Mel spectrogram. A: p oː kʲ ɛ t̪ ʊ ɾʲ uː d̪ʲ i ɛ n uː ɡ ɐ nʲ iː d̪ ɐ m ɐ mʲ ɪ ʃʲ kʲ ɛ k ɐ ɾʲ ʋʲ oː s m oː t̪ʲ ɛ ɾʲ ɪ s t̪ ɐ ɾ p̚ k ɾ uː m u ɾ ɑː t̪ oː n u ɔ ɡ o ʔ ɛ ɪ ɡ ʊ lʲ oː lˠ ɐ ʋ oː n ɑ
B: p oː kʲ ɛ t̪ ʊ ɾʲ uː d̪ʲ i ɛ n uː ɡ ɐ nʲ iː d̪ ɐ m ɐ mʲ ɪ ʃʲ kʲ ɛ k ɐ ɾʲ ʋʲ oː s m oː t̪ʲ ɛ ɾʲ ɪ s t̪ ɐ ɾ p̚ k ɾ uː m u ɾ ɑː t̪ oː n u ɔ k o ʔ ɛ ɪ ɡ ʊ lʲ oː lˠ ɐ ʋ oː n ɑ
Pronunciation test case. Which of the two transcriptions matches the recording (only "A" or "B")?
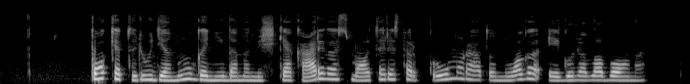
A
